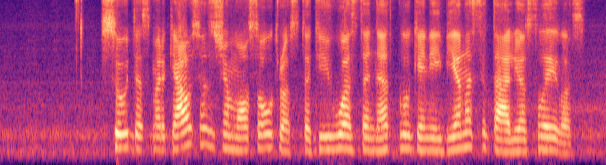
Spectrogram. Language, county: Lithuanian, Vilnius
